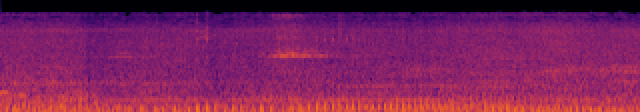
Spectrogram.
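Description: Riding a motor scooter through town traffic: a steady engine-and-road rumble with street traffic around.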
